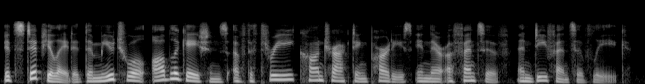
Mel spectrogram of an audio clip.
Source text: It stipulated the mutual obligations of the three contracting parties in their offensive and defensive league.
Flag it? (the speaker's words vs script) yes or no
no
